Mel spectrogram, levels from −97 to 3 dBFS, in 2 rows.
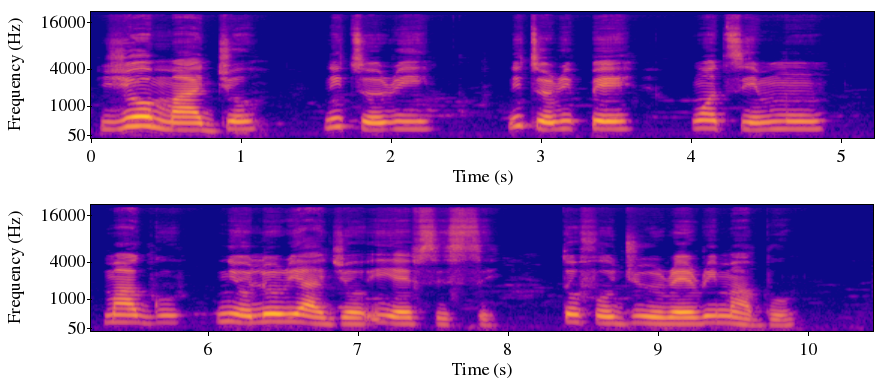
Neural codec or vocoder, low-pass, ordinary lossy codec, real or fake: none; none; none; real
